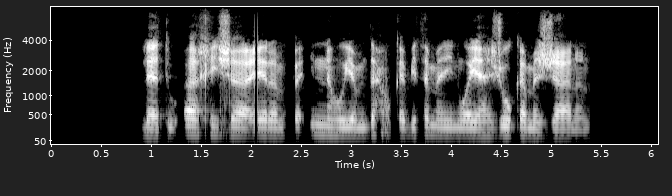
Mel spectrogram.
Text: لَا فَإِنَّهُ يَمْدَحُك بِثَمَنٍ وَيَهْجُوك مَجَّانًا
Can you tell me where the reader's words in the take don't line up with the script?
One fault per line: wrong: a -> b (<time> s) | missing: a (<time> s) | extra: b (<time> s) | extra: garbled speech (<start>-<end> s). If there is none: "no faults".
extra: تُؤَاخِ شَاعِرًا (1.1 s)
